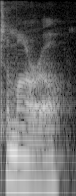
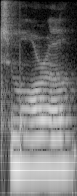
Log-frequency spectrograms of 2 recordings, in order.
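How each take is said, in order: First: The middle vowel is open and unrounded. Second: The middle vowel is rounded. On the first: "In American English, ah, nice open, unrounded vowel" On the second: "In British English, ... slightly different rounding vowel"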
